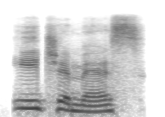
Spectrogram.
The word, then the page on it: HMS: Indian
